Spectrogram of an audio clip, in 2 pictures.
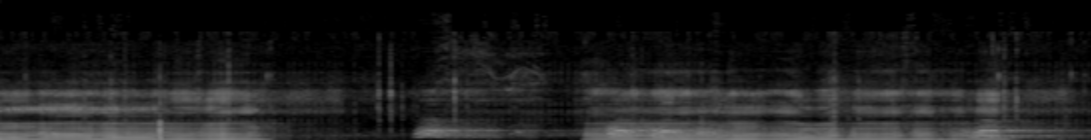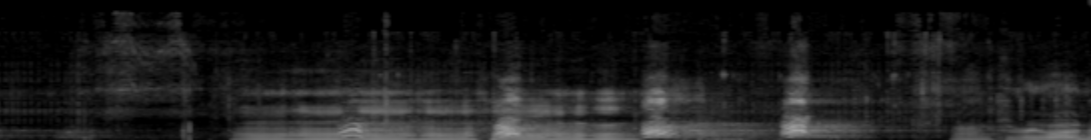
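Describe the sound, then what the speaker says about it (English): A loud dog barks and bays in long, drawn-out bursts close by, separated by short pauses, with faint background noise between the calls. "It's a real loud dog."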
